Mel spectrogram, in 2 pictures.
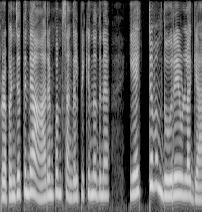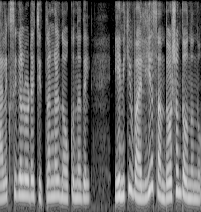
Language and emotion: Malayalam, happy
